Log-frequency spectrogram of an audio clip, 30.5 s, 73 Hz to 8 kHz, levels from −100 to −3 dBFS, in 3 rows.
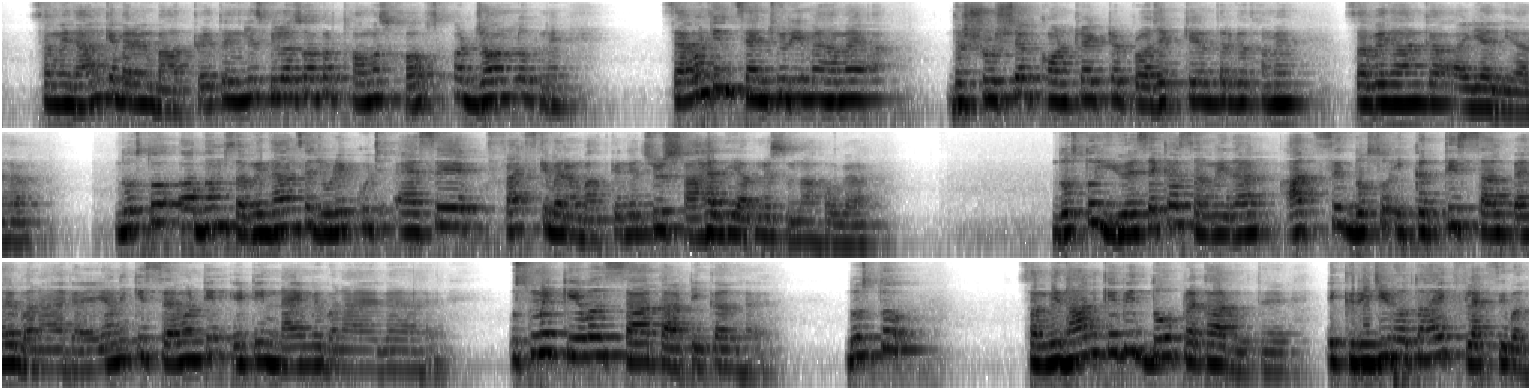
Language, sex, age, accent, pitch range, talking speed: Hindi, male, 20-39, native, 180-220 Hz, 150 wpm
